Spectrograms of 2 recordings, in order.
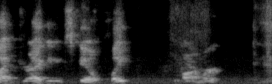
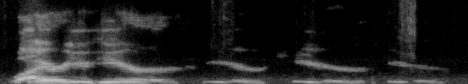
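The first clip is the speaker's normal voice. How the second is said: echoing, rolling, drawn-out mountain echo voice; 4 dB louder than usual. Narrating to the players, voicing the mountain: rolling voice across the mountains. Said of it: "you hear a rolling voice across".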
